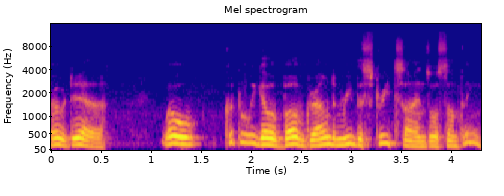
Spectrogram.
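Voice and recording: Using a put-on character voice, a man speaks with high pitch, lively intonation and a slightly husky edge. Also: moderate pace.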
